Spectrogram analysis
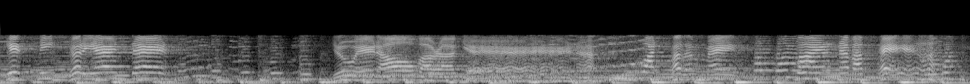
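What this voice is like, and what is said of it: Imitates another person's singing voice. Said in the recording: “his terrific Al Jolson impression”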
